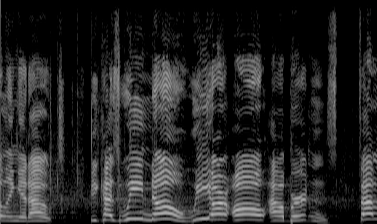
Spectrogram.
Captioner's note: cheers and applause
